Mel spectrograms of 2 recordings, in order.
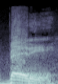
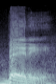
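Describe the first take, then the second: Both takes have the same delivery.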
